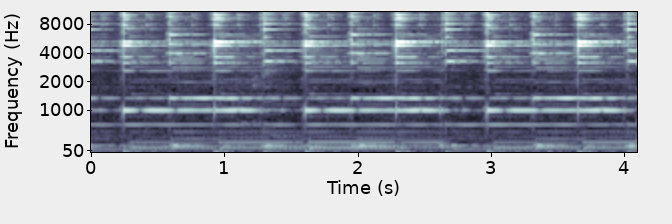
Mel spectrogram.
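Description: Instrumental passage of a live band: a repeating loop of ringing, bell-like plucked notes, about three a second, over a held low note.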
